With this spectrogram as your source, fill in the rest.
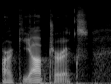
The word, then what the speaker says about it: Archaeopteryx: lack of transitional fossils Archaeopteryx and yes it's pronounced Archaeopteryx was discovered just two years after Darwin's research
